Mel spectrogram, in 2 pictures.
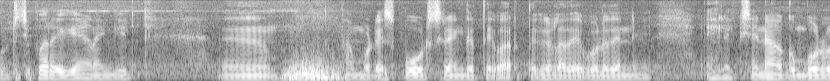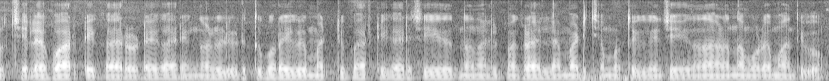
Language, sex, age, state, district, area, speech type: Malayalam, male, 18-30, Kerala, Thrissur, rural, spontaneous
